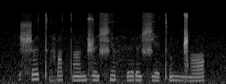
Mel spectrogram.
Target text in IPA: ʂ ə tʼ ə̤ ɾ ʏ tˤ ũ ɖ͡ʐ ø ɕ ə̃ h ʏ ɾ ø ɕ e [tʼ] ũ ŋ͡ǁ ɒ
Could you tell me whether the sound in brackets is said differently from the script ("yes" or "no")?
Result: no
